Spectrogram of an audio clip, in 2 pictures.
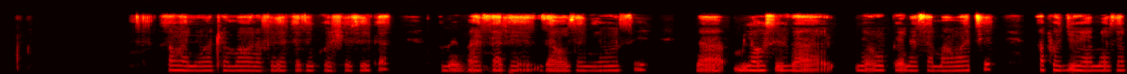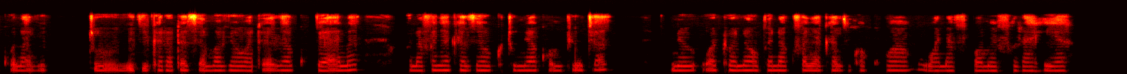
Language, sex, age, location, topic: Swahili, female, 18-24, Nakuru, government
